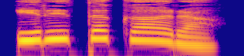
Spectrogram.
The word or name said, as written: ಇರಿತಕಾರ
